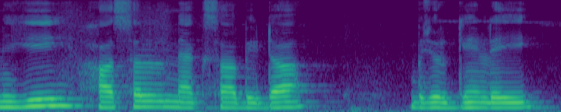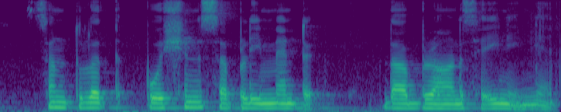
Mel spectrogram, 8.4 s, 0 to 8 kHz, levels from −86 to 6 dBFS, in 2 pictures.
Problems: background sounds at intervals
